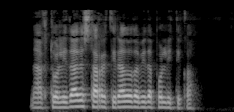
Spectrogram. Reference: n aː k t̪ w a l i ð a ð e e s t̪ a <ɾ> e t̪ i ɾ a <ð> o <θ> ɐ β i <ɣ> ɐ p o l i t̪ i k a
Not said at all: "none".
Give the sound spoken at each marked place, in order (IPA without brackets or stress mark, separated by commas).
r, ð, ð, ð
